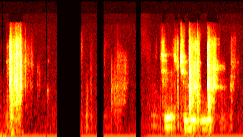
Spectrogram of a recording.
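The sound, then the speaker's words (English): Shuffling of a tarot card deck during an Aquarius reading: a brief crisp burst, a quiet pause, then a longer run of papery riffling and slapping, with a faint murmur of voice underneath. “I jinxed myself by saying this deck was easy to shuffle because now I'm having issues.”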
